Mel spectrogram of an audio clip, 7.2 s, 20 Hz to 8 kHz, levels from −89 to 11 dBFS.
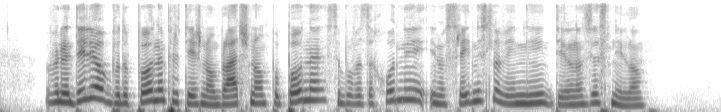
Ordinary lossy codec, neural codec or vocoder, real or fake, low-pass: none; vocoder, 22.05 kHz, 80 mel bands, WaveNeXt; fake; 7.2 kHz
